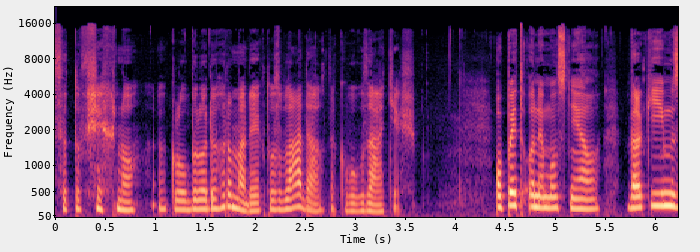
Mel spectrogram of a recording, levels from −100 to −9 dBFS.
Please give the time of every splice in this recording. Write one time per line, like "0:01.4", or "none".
none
